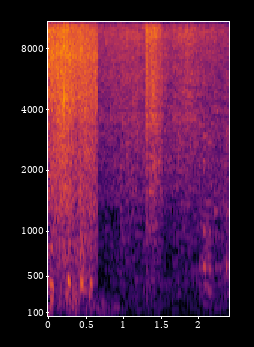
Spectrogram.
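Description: A burst of rustling noise that cuts off abruptly about two-thirds of a second in, followed by a brief, fainter rustle.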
